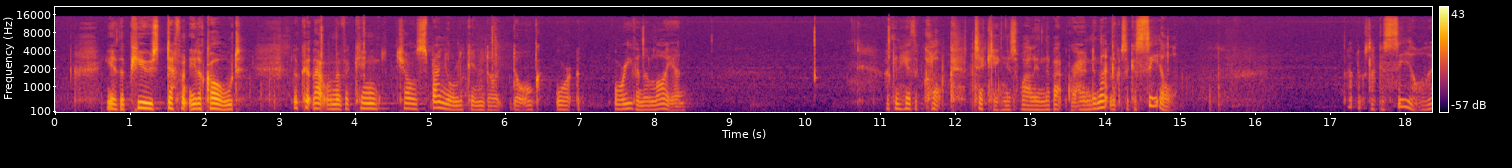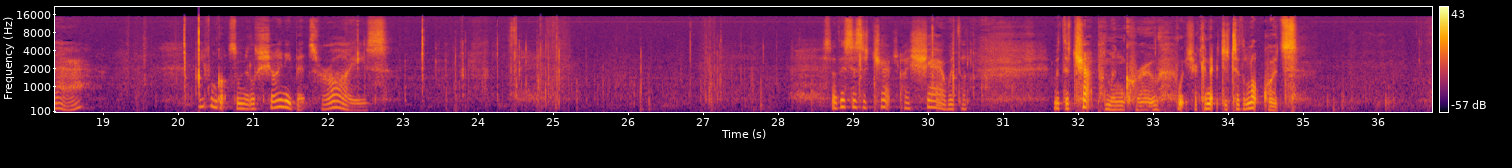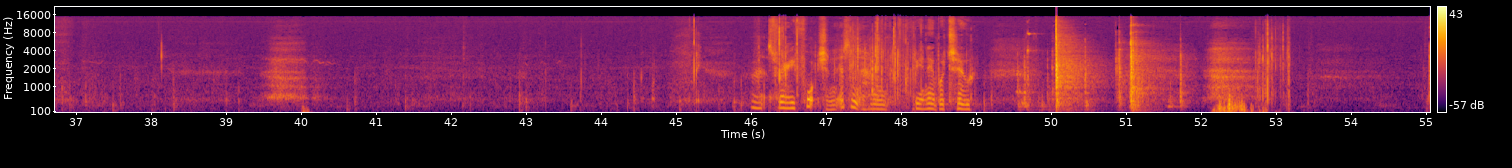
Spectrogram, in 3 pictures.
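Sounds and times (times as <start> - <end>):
soft rustle: 18.8 - 21.1, 22.4 - 30.8, 40.1 - 49.5, 52.1 - 53.8
quiet footsteps: 35.3 - 39.3, 40.2 - 50.1.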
